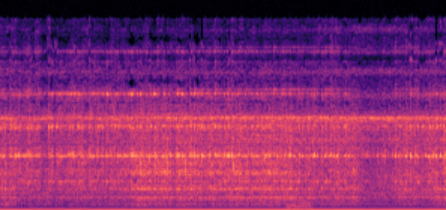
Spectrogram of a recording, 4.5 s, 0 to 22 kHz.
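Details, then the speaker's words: A Dillon RF 100 primer feeder gives a steady, even buzz after fine-tuning: spring tension was released and the rheostat turned about 1/8 counterclockwise to speed it up. It vibrates much more smoothly and quietly, though a small feeding issue remains. "this looks good. Having a little feeding issue up here, but this is so much smoother than it was. It's actually quite a bit quieter as well."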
